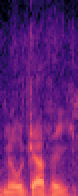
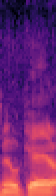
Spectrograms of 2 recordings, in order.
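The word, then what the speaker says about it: Milngavie: Oh well, it looks like it says Milgavi, but it's not. It's pronounced Milgar, I think.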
